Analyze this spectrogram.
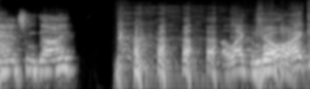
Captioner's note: laughs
